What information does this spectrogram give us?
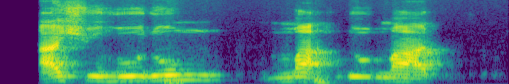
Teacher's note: अशहुरुम मालूमात, रा के ऊपर तनवीन है और उसके बाद मीम हुरूफ यरबलून में से, नून तनवीन के बाद हुरूफ यरबलून में से मीम है, इदगाम बिलगुन्ना होगा, और मीम मुशद्दद है तब भी इदगाम और गुन्ना वाजिब होगा।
